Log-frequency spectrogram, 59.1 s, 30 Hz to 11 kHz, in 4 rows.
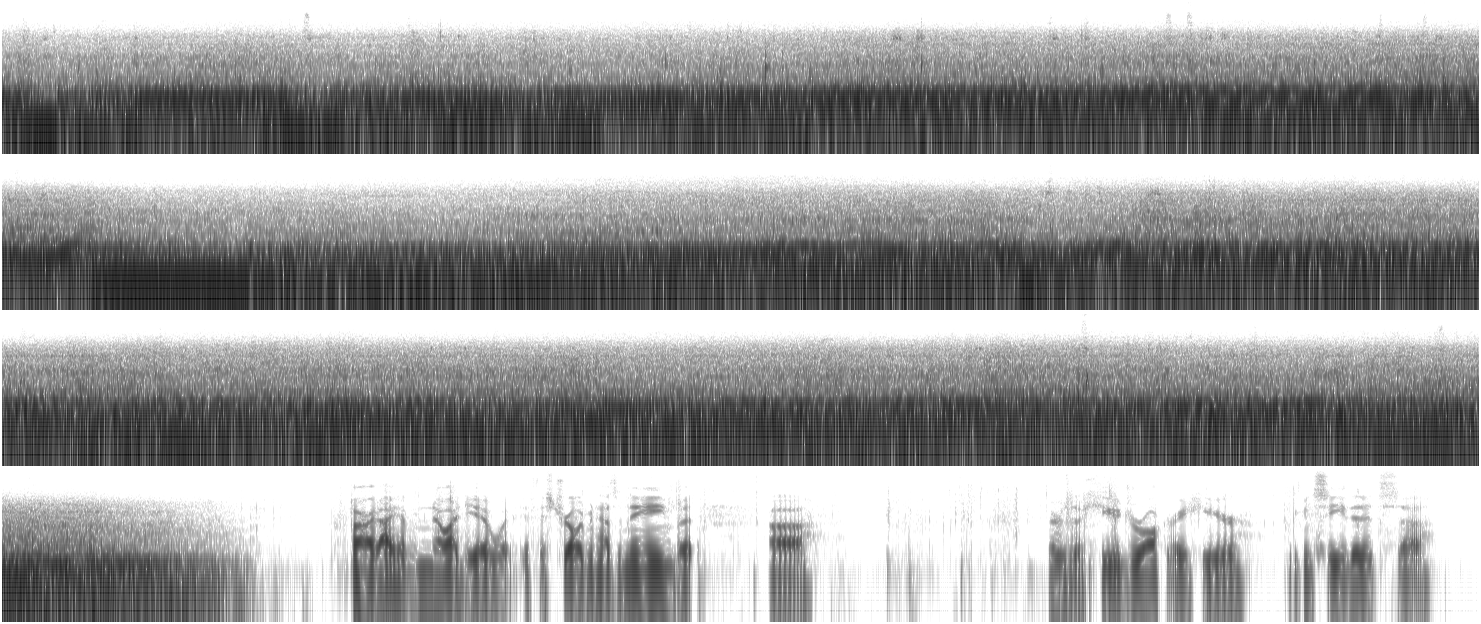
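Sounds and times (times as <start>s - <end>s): vehicle engine running: 0.0s - 58.8s.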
